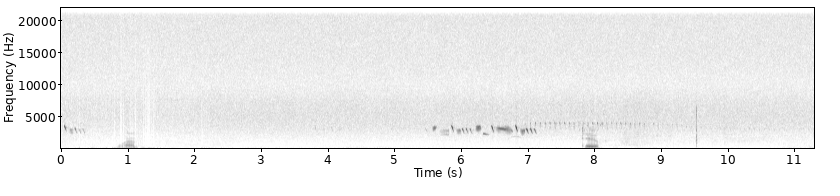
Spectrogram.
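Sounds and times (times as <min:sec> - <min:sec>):
sage sparrow song from a colony: 0:00.0 - 0:00.5, 0:05.4 - 0:09.6
quiet noise: 0:00.0 - 0:11.2
speech: 0:00.8 - 0:01.3, 0:07.8 - 0:08.2.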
